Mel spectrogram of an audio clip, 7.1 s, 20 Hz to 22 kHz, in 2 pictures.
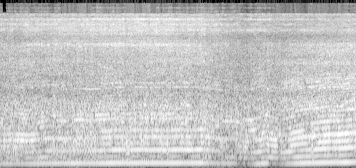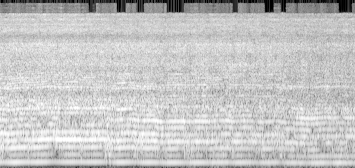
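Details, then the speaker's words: Chainsaw during carving (MS170, 029 or Neotech NS832 on hand): steady high buzz then sags and surges unevenly, leaning out and sucking air as the tank runs dry; fuel starvation, out of fuel. "that was coming. I could hear it. It was sucking air. It made a little different sound, but we're out of fuel. That's the way it goes."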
